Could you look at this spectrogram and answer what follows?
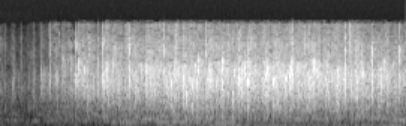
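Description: A crowd bursts into applause after a political speech in the video game Batman: The Telltale Series, clapping rising quickly from quiet to a full, steady roar that holds loud to the end.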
